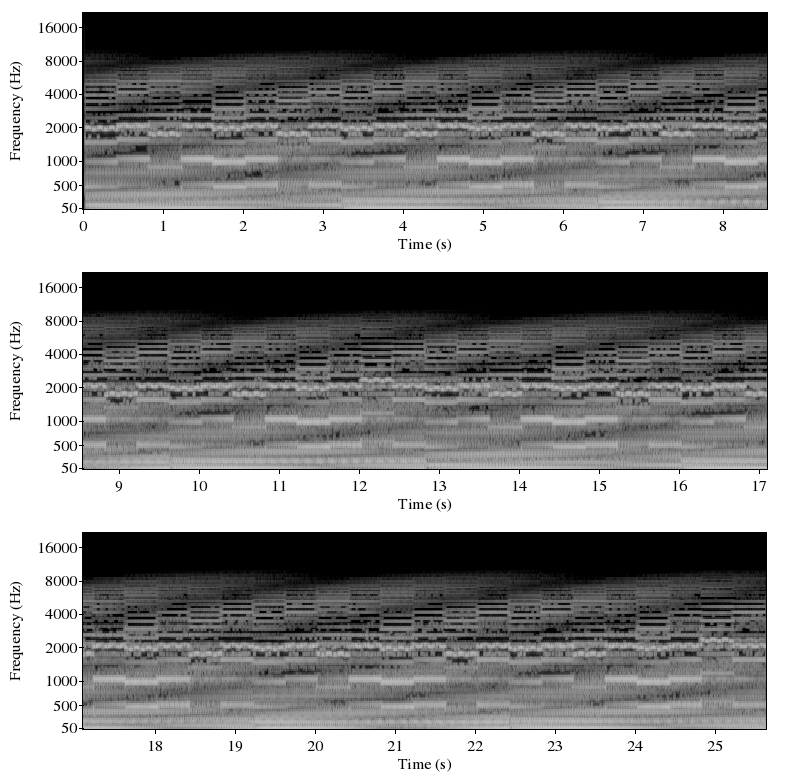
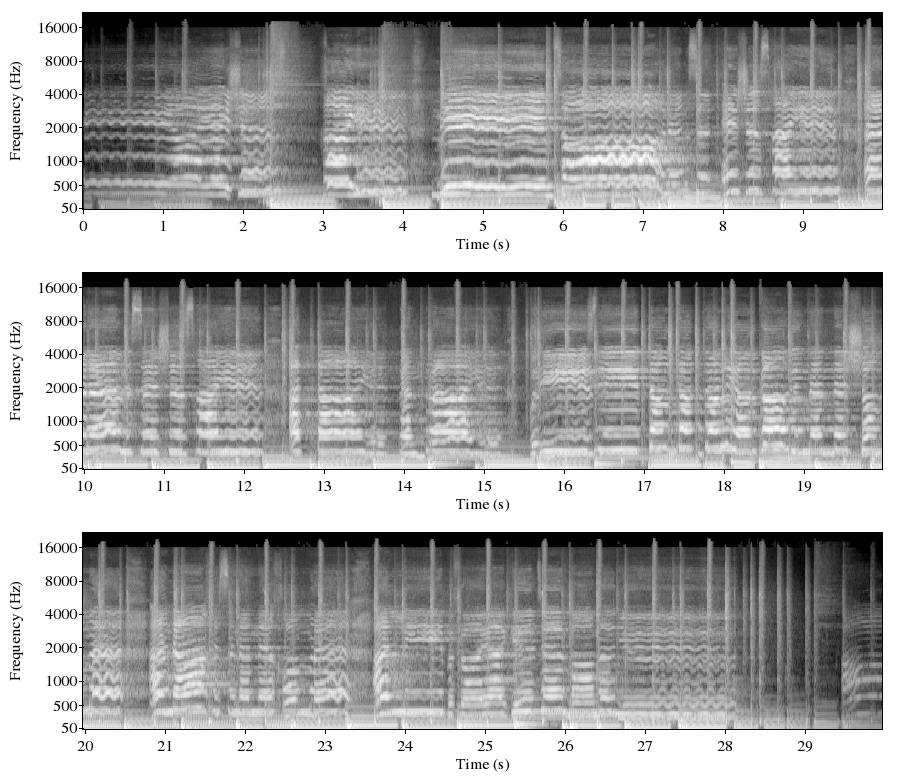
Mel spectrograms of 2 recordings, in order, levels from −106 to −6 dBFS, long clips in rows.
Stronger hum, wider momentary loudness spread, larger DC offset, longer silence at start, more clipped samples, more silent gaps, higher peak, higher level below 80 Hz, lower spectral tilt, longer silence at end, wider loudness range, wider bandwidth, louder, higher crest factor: neither; second, 2 LU vs 10 LU; neither; about the same, 0 s vs 0.05 s; neither; neither; second, -20 dBFS vs 0 dBFS; second, -38 dBFS vs -22 dBFS; about the same, -5.5 dB/octave vs -4.5 dB/octave; second, 0 s vs 0.3 s; second, 0 LU vs 6 LU; second, 8.4 kHz vs 19 kHz; second, -33 LUFS vs -14 LUFS; about the same, 14 dB vs 14 dB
